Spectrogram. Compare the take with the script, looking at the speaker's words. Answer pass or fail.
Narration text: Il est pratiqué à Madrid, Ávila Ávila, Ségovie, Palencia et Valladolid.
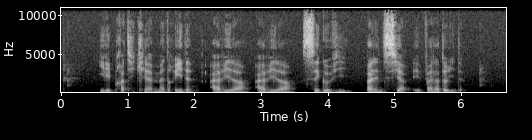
pass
